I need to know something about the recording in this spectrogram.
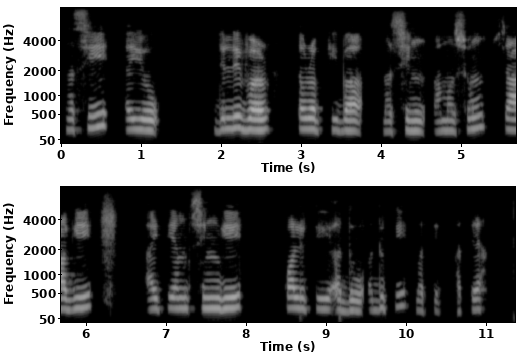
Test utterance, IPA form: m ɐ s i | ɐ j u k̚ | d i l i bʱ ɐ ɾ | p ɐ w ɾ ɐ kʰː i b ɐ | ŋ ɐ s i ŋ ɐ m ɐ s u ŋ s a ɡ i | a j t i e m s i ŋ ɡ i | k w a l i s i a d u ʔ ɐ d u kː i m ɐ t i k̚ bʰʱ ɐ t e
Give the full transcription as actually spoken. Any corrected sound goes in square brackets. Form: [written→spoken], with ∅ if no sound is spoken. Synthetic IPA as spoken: [m→ŋ] ɐ s i | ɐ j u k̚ | d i l i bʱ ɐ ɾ | [p→t] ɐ w ɾ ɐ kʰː i b ɐ | [ŋ→m] ɐ s i ŋ ɐ m ɐ s u ŋ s a ɡ i | a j t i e m s i ŋ ɡ i | k w a l i [s→t] i [a→ɐ] d u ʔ ɐ d u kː i m ɐ t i k̚ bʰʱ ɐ t e

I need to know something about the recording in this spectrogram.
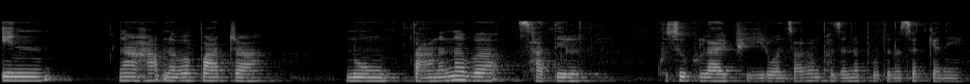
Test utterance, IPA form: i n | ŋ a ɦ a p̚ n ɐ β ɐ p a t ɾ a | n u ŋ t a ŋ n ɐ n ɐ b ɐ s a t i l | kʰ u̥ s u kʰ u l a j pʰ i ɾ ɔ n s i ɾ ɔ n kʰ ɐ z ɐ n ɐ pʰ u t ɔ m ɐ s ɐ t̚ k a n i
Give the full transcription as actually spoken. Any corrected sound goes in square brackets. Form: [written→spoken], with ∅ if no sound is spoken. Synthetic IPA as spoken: i n | ŋ a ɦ a p̚ n ɐ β ɐ p a t ɾ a | n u ŋ t a ŋ n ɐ n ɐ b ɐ s a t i l | kʰ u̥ s u kʰ u l a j pʰ i ɾ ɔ n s [i→a] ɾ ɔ n [kʰ→pʰ] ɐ z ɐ n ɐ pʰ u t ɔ [m→n] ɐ s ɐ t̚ k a n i

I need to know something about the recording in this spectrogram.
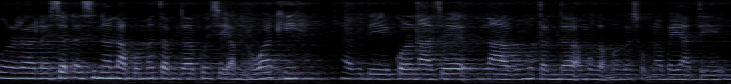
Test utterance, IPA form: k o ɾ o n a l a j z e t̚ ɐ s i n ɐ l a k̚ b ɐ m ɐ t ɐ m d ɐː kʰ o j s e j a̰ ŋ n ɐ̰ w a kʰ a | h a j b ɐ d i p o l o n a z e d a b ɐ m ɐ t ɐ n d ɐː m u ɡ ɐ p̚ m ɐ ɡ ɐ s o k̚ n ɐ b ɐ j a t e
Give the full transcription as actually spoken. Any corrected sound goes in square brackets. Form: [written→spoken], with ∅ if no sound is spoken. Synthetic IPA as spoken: k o ɾ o n a l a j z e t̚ ɐ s i n ɐ l a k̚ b ɐ m ɐ t ɐ m d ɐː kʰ o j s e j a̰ [ŋ→m] n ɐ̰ w a kʰ [a→i] | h a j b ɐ d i [p→k] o [l→ɾ] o n a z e [d→n] a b ɐ m ɐ t ɐ [n→m] d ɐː m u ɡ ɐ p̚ m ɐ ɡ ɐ s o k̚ n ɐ b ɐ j a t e

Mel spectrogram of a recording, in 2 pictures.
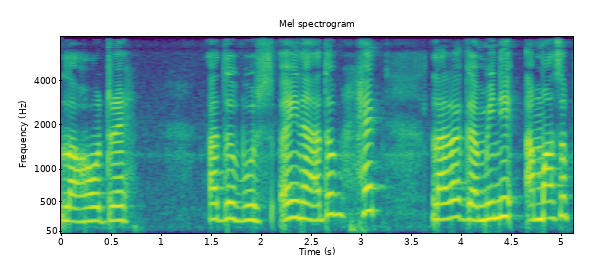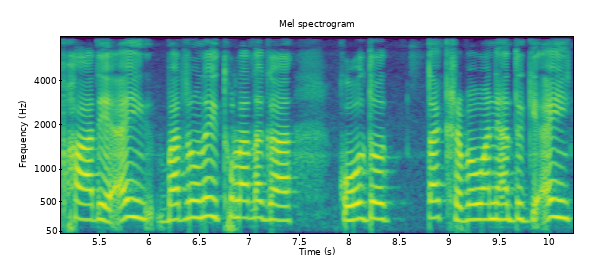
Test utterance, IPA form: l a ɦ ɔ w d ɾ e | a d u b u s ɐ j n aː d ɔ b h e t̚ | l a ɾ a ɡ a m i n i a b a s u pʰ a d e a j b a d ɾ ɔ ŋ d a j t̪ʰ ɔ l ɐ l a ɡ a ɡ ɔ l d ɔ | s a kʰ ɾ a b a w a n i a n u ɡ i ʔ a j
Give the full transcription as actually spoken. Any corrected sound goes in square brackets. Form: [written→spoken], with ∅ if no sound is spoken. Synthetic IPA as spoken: l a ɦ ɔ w d ɾ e | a d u b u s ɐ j n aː d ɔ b h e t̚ | l a ɾ a ɡ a m i n i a [b→m] a s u pʰ a d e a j b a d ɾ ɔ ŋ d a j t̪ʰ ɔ l [ɐ→a] l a ɡ a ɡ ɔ l d ɔ | [s→t] a kʰ ɾ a b a w a n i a [n→d] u ɡ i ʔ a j

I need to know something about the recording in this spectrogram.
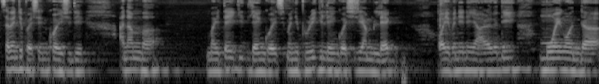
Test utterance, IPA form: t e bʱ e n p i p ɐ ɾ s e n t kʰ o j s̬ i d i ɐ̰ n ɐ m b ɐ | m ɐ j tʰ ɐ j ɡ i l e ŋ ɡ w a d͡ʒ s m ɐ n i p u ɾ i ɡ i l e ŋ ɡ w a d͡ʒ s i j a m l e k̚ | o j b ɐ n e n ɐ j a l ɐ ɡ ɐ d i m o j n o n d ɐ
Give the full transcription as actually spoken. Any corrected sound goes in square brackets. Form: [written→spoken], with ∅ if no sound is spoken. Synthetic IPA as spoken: [t→s] e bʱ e n [p→t] i p ɐ ɾ s e n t kʰ o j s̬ i d i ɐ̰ n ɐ m b ɐ | m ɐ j [tʰ→t] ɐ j ɡ i l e ŋ ɡ w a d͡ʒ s m ɐ n i p u ɾ i ɡ i l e ŋ ɡ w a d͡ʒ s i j a m l e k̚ | o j b ɐ n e n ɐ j a [l→ɾ] ɐ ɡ ɐ d i m o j [n→ŋ] o n d ɐ

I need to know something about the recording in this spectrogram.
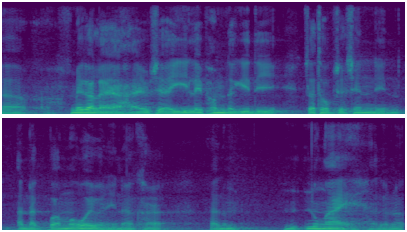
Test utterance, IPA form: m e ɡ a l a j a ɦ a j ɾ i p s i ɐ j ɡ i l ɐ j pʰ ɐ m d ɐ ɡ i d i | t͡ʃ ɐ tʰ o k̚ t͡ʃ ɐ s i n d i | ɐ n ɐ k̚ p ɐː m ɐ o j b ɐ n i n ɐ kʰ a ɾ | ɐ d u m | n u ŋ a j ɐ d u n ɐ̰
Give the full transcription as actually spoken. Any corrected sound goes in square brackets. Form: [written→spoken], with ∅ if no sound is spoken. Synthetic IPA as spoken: m e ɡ a l a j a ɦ a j ɾ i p s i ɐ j ɡ i l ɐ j pʰ ɐ m d ɐ ɡ i d i | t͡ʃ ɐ tʰ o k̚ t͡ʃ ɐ s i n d i | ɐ n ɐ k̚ p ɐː m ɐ o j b ɐ n i n ɐ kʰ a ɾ | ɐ d u m | n u ŋ a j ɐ d u n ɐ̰

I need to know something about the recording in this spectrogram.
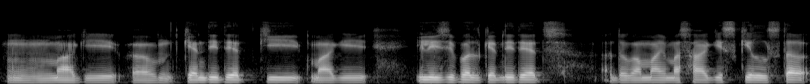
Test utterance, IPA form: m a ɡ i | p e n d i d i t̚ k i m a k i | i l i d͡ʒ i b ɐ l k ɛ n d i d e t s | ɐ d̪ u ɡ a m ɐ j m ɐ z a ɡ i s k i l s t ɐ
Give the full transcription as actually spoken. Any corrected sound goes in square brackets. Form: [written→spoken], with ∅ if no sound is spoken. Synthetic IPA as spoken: m a ɡ i | [p→k] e n d i d [i→e] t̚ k i m a [k→ɡ] i | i l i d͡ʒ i b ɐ l k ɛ n d i d e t s | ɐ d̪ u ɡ a m [ɐ→a] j m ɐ [z→s] a ɡ i s k i l s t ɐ

